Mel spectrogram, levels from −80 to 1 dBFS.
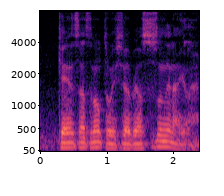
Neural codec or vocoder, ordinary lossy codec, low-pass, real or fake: codec, 16 kHz, 4 kbps, FunCodec, trained on LibriTTS, 50 frames a second; none; none; fake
